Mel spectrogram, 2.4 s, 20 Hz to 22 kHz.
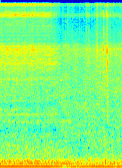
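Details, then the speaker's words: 1985 Toyota Sunrader motorhome, 22RE engine, after fitting LCE street headers, driving under load through the gears: deep even drone with steady exhaust note and no knocks or leaks; sounds healthy and more responsive. "i had noticed it feels a little bit better through the gears guys that sounds good man it sounds really sweet"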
